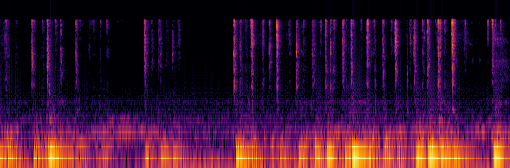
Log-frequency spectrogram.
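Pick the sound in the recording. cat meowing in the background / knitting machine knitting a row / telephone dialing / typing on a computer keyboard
typing on a computer keyboard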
